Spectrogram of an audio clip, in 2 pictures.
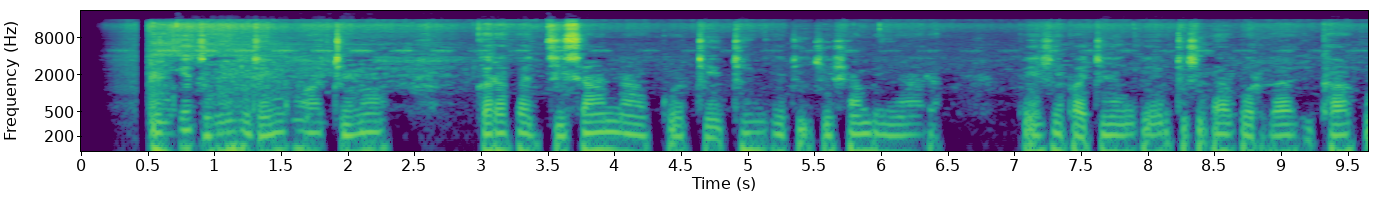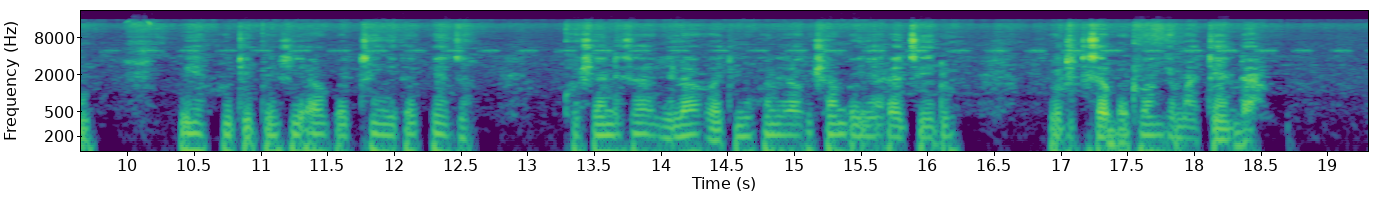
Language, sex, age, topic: Ndau, male, 25-35, health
